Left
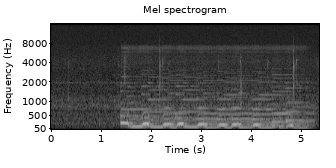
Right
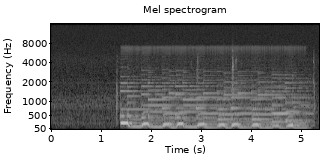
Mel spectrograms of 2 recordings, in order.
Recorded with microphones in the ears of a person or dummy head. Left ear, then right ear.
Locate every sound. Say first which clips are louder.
1.4 s a piano: right 9 dB; 50° right (ahead or behind), 1.0 m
